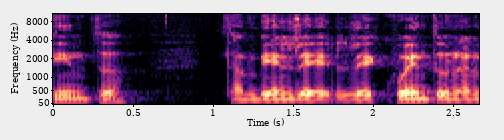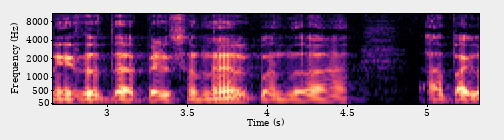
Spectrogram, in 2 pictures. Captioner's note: speaking in Spanish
